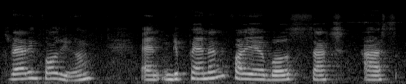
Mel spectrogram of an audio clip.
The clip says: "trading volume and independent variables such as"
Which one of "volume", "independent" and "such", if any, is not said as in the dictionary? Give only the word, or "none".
volume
